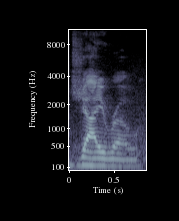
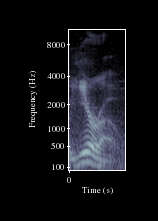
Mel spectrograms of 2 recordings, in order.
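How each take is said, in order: First: The word begins with a J sound. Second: The word begins with a Y sound. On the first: The speaker calls it wrong. "No, not gyro" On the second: The speaker calls it right. "No, euro"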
